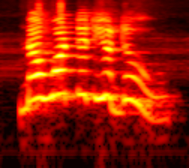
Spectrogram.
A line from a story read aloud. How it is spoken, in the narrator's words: cried Mr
